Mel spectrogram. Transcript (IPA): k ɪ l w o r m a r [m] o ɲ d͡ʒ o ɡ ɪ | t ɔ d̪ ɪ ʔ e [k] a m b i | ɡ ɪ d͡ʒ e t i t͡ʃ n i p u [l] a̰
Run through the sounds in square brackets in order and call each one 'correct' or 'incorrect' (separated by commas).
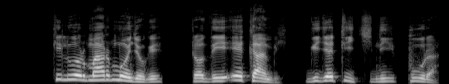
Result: correct, correct, incorrect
